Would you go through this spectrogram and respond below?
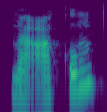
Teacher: میم جو ہے میم زبر ما، عین جو ہے حرف حلقی کا حرف، حلق کے درمیان سے اس کو ادا کرنا ہے۔ مع، کاف جو ہے اس کو نرم پڑھیں گے، باریک پڑھیں گے۔ معکم، میم ساکن ہے، اظہار شفوی ہوگا۔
